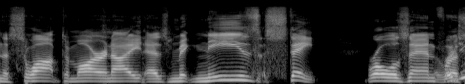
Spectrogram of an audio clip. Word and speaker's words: McNeese: McNeese, as in like knees? I don't know. How do you pronounce it? McNeese. McNeese.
